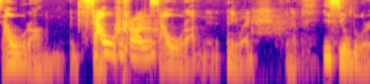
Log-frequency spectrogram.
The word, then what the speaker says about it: Isildur: Anyway, Isildur. It's not Isildur, it's Isildur. Anyway. Isildur. You gotta roll your Isildur.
